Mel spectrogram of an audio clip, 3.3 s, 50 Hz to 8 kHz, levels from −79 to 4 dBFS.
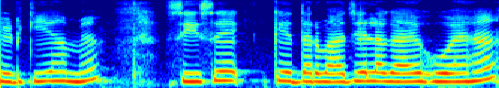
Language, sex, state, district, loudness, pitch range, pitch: Hindi, female, Jharkhand, Garhwa, -13 LUFS, 280-300 Hz, 285 Hz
